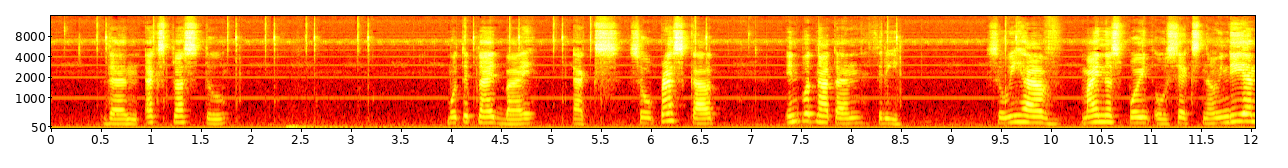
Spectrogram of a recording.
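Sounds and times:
computer input clicks: 0:00.1 - 0:03.3, 0:04.1 - 0:05.5, 0:08.3 - 0:08.7.

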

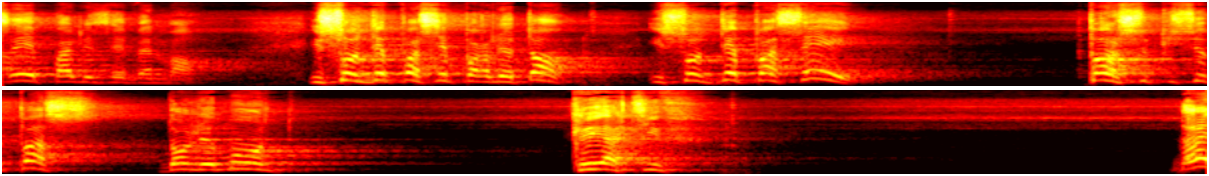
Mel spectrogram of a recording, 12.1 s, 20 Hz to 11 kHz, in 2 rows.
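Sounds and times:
man speaking: 0:00.0 - 0:04.4, 0:05.4 - 0:07.5, 0:08.9 - 0:09.6.

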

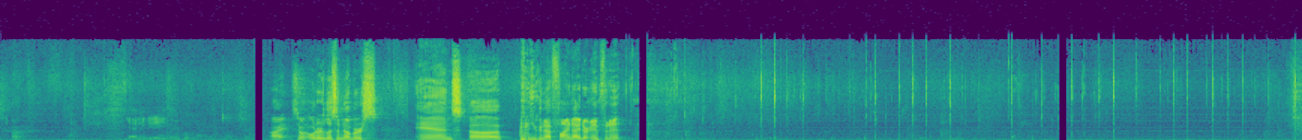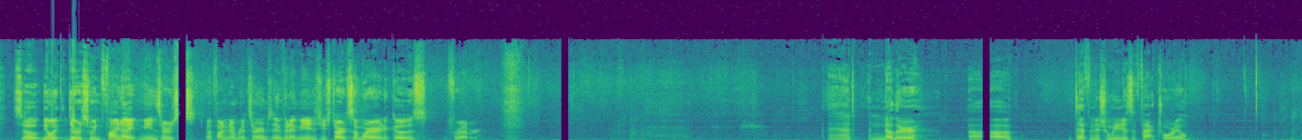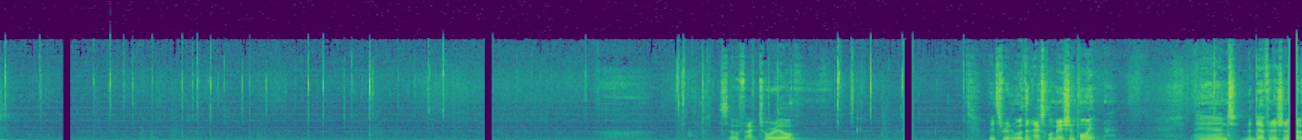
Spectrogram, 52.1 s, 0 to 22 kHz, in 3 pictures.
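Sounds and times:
low room hum: 0:00.0 - 0:52.0.

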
